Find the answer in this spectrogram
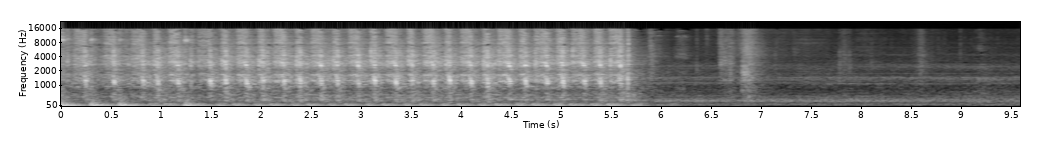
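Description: Harley-Davidson Electra Glide Classic's air-cooled V-twin being started, a fast even mechanical rhythm for about six seconds that cuts off suddenly.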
